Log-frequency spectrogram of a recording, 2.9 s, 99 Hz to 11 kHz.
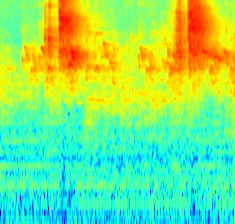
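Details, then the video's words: Parakeets chirping and singing around 2pm, giving loud, harsh, high-pitched chirps in two strong bursts over a steady bed of overlapping chatter. "Parakeets chirping and singing their hearts out"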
